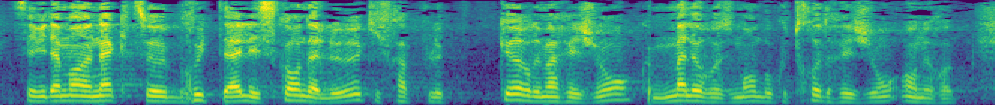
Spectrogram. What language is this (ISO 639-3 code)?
fra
